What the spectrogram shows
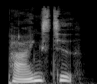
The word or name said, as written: parringstid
